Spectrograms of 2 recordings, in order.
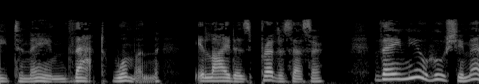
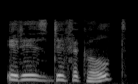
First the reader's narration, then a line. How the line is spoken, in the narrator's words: Alviarin said evenly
